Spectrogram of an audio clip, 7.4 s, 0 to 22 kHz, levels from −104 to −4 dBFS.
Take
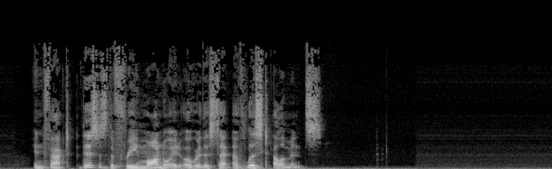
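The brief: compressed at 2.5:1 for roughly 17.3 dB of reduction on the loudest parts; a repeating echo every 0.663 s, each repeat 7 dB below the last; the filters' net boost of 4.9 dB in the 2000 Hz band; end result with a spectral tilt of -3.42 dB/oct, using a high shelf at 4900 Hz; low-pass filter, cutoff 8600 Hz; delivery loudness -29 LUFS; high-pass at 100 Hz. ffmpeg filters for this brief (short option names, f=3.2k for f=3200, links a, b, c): -af "highpass=100,lowpass=8.6k,equalizer=f=2k:t=o:g=5.5,highshelf=f=4.9k:g=4.5,acompressor=threshold=-49dB:ratio=2.5,aecho=1:1:663|1326|1989|2652|3315:0.447|0.201|0.0905|0.0407|0.0183,volume=16.5dB"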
